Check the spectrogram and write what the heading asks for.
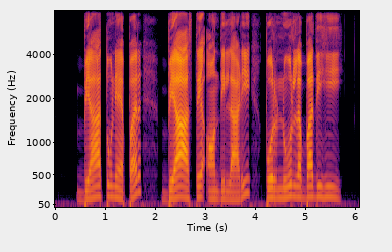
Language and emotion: Dogri, happy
